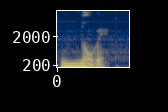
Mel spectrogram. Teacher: Nun es una alveolar nasal sonoro y en este caso suena como en la palabra nube.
